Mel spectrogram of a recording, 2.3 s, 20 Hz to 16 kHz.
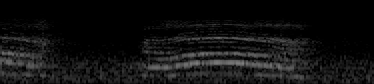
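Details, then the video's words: A brief clipped sound, then one full arched meow from the domestic cat Maru, rising and falling over about a second, recorded indoors. "鳴くねこ５。 Meow Meow Maru 5"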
